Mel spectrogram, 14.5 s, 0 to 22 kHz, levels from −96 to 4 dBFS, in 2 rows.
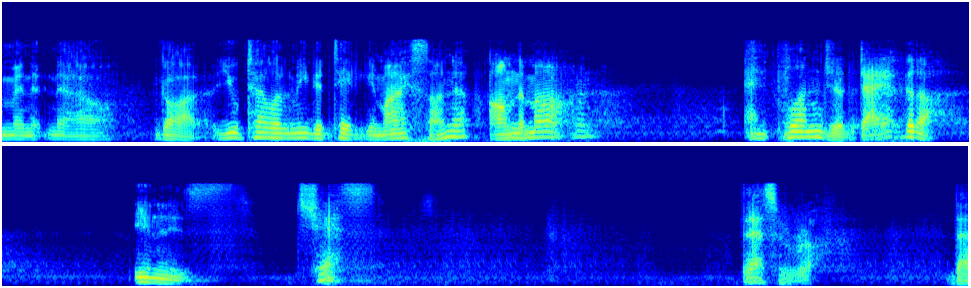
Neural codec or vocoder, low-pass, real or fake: codec, 16 kHz in and 24 kHz out, 0.4 kbps, LongCat-Audio-Codec, fine tuned four codebook decoder; 7.2 kHz; fake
